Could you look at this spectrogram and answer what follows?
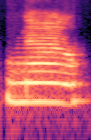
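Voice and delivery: ordinary talk, nothing marked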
